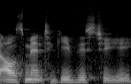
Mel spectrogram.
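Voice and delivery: normal talking voice

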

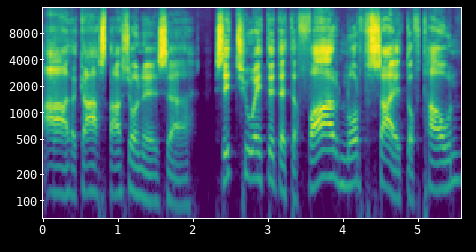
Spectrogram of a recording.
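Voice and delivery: put-on non-native foreign accent on learned English. Showing how someone answers when asked for directions, in a put-on accent. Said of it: "one of those accents".

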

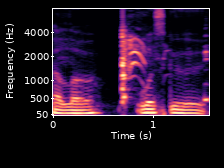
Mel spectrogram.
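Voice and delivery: heavy, swooping dude voice. Retelling a phone call where she answered in a heavy dude voice. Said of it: "a dude, like, heavy dude voice".

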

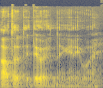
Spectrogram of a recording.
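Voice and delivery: deep, hushed, low mumble under the breath. Retelling what a pharmacist said while walking out the door: imitating a mumble under breath. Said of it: "he mumbles under his breath".

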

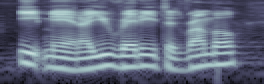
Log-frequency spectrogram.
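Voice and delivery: booming, loud, heavily impeded speech. Retelling a movie scene to the other speaker: Mike Tyson impression with speech impediment. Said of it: "his speech impediment from getting hit".

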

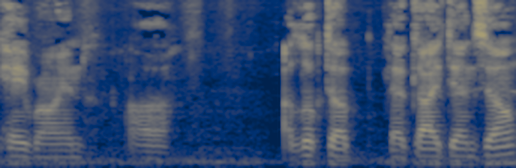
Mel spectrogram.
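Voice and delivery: ominous, menacing, very slow, low and hushed. Retelling what his brother said in the kitchen, mock-menacing. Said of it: "So menacingly".

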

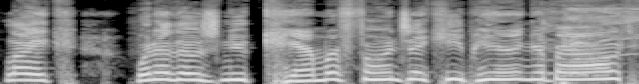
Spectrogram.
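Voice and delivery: breathy, high-pitched feminine voice. In a read-aloud story, she keeps talking: breathy Jennifer Coolidge voice. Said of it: "her voice breathy and feminine".

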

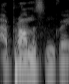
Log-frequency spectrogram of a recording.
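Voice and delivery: mock unconvincing delivery. Retelling how a player said the line: imitating an unconvincing delivery. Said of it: "that's not convincing at all".

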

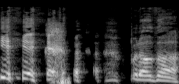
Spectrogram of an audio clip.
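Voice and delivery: put-on Yorkshire accent. A speaker offers last words in his yorkshire accent. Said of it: "that's my Yorkshire accent".

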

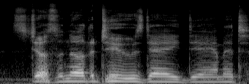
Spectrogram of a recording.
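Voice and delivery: put-on grizzled ninja voice. Retelling the game's banter as the player character: imitating a grizzled ninja. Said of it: "some grizzled ninja".

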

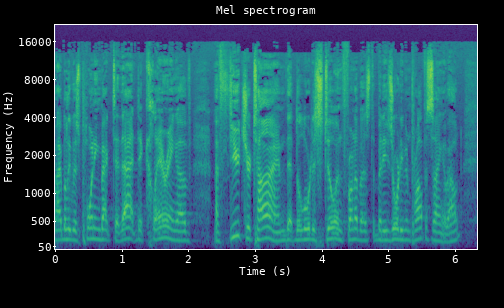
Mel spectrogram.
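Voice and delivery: rushed, too-fast, preachy delivery. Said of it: "I'm talking too fast".

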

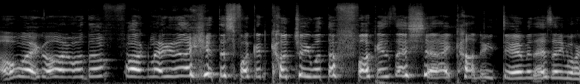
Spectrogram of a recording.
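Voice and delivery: put-on crying, high and loud sobbing outburst. Retelling driving home in a panic, the speaker acts out what they said, retelling own sobbing. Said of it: "I was sobbing in my car home".

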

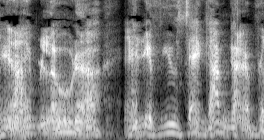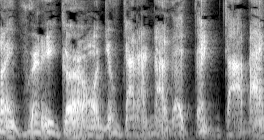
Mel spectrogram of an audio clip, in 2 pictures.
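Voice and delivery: very loud, shrieky, brash voice at full blast. Remembering a favorite ring escort, speaker imitates how she talked: imitating Luna's shrieky voice. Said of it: "She had a real voice that kind of sounded like this".

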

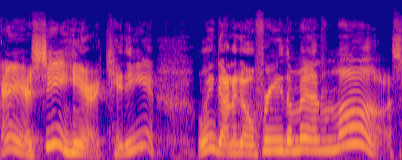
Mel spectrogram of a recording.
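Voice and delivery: put-on high-pitched, thick New York accent. Describing how the audiobook voiced Ben Caxton, in a heavy New York accent. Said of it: "the heavy, like, New York accent".

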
